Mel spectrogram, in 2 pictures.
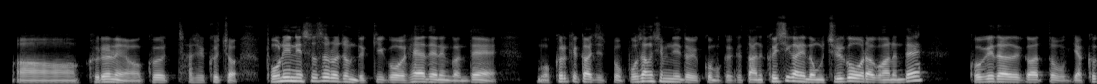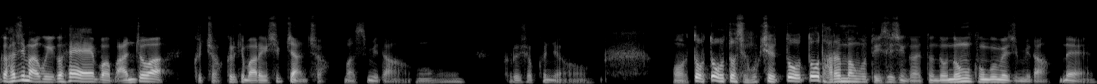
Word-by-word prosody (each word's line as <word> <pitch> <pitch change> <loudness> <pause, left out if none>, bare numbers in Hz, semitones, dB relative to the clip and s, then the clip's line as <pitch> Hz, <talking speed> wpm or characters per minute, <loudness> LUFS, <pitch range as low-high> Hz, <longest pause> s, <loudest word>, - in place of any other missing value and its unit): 아 90 -1 -3
그러네요. 100 -9 +1
그 105 -2 0
사실 105 -1 -10
그쵸. - - -3 0.3
본인이 155 +4 +4
스스로 155 0 +2
좀 125 -5 0
느끼고 105 +1 -1
해야 130 +1 +4
되는 110 -5 +1
건데 90 +4 0 0.4
뭐 - - -7
그렇게까지 120 -6 0
뭐 - - -3
보상심리도 130 -4 0
있고 100 - -5
뭐 95 - -6
그렇게 100 +1 -9
"난 110 -1 0
그 145 - +1
시간이 145 -2 +3
너무 110 -2 +2
즐거워."라고 135 -5 +3
하는데 110 - +2 0.5
거기에다가 115 -3 +3
또 95 -4 -4
"야 - - +1
그거 130 +4 -2
하지 165 +7 +2
말고 125 -6 +2
이거 135 +4 0
해. 135 -5 +5
막 110 -5 -2
안 105 +4 -1
좋아." 140 +1 +3 0.3
그쵸. - - -13
그렇게 - - -7
말하기 95 +1 0
쉽지 145 +6 -4
않죠. 70 -6 -8
맞습니다. - - -13 0.2
오. 80 -7 -19 0.4
그러셨군요. - - -13 1.1
어 - - -7
또 - - +4
또 - - +5
어떠세요? 140 -8 -1
혹시 125 +2 -2
또 155 -3 +3
또 190 0 +6
다른 135 -1 0
방법도 125 -7 -3
있으신가요? 90 -5 -9
또 95 - -6
너 100 +2 -1
너무 130 +5 +2
궁금해집니다. 100 - -2
네. - - -5
115 Hz, 365 characters per minute, -22 LUFS, 100-135 Hz, 1.1 s, 또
